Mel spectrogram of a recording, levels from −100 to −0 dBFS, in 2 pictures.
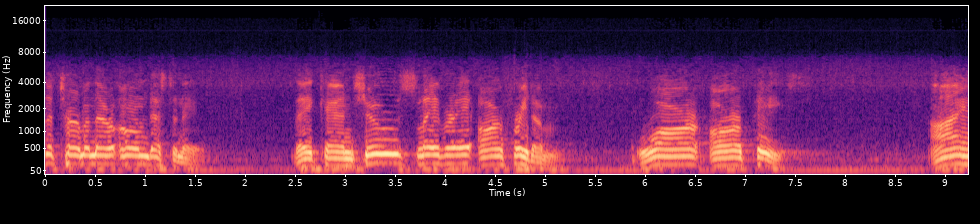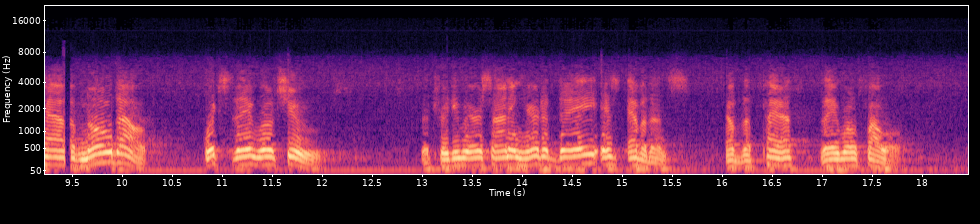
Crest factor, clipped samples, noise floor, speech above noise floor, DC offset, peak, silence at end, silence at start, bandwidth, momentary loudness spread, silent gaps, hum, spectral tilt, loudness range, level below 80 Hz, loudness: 14 dB; under 0.1%; -44 dBFS; 32 dB; under 0.1%; 0 dBFS; 0.65 s; 0 s; 7 kHz; 11 LU; none; none; -8 dB/octave; 3 LU; -36 dBFS; -13 LUFS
